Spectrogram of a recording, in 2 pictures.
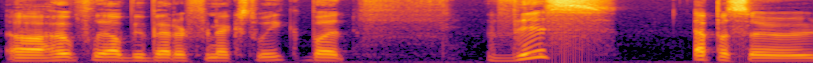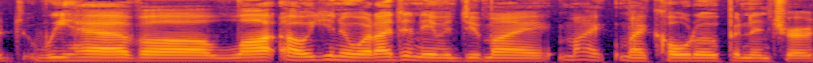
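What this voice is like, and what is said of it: Slightly hoarse, froggy voice. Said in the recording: “my voice has a bit of a frog in it ... hear me with a little bit of a weird voice”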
